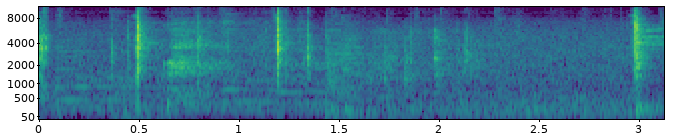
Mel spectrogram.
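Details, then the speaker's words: Caravan brake caliper bolts tightened with a torque wrench set at 75 Nm after wheel bearing and brake pad service: sharp single clicks, two close then two more, as set torque is reached. "okay give them a bit of a nip and then grab your torque wrench for these ones they're set at 75 newton meters"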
